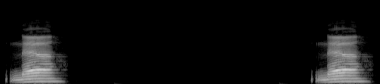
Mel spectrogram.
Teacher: Huruf nun keluar dari pertemuan antara ujung lidah dengan gusi bagian atas.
